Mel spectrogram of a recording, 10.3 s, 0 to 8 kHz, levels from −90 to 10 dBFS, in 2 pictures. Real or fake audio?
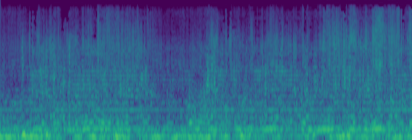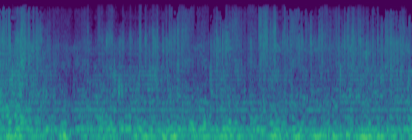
fake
